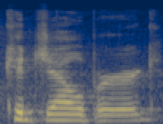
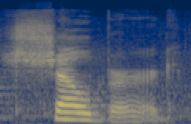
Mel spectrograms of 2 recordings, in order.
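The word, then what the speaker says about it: Kjellberg: and everybody think it's everybody thinks it's pronounced kajelberg but it's pronounced shelberg so i'm wondering if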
